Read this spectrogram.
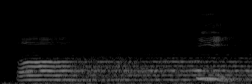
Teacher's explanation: What happens to the back of your tongue when you move from ah to E? Forward and up.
